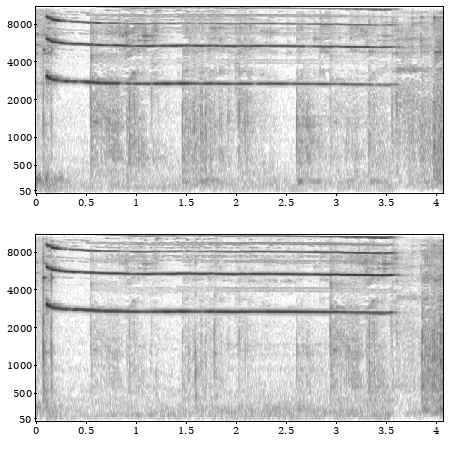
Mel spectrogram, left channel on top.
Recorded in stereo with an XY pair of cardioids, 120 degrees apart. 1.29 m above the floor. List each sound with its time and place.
0.1 s a scream: 5° right, 2.5 m; by 3.6 s 75° right, 1.1 m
